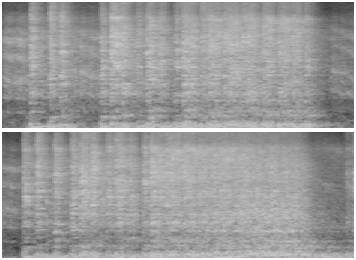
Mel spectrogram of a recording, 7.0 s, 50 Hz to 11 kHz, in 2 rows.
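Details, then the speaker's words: 1984 Cutlass G-body, procharged LS swap on Holley Terminator X EFI: catches and runs ragged, surging loud then sagging nearly to dying before picking up; rough start with backfire, owner suspects throttle body too closed, not enough air. "Oh, yeah, but we got to open up that throttle body, I think, because it's definitely not getting enough air."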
